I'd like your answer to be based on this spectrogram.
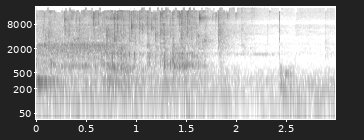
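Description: Water poured into a thick tomato masala in a home kitchen, a short splashing pour that runs for about two seconds and then stops, leaving a quiet tail with a small clink.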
